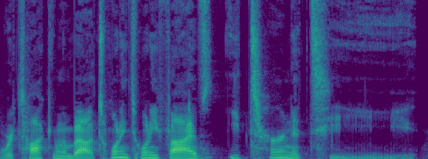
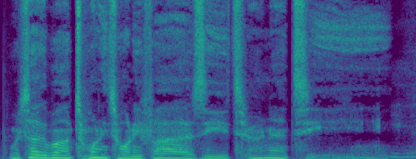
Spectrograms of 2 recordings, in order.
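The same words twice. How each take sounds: First: It is said in an ordinary speaking voice. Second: It is said in a put-on sexy voice.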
